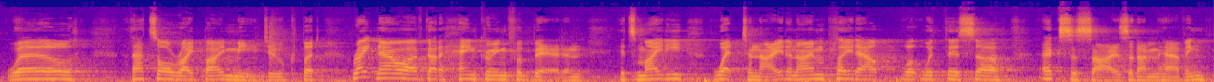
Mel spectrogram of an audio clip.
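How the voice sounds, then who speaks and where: A man's voice: a little high, unhurried, a bit bright, a little hiss or hum. A man playing a domineering old swindler who poses as a king, folksy and mock-regal, in a stage radio drama. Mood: folksy, agreeable. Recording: echoey hall stage performance, music behind.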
